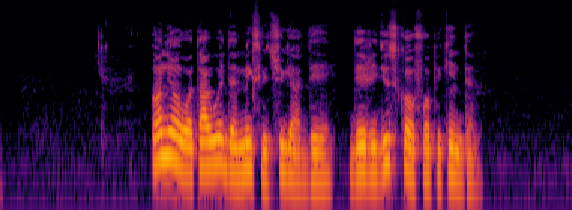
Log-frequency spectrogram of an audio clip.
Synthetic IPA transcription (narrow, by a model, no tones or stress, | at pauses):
oniɔwɔtawedɛmmikswidʃuɡade | deɾidjuskɔlfɔpikĩndɛ̃m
